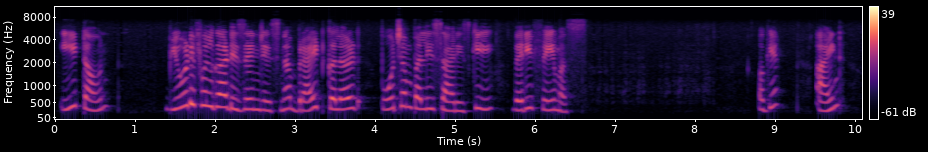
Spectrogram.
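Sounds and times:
stylus scratching while writing: 6.6 - 8.3
woman speaking: 8.8 - 9.9.

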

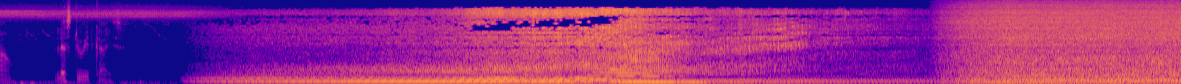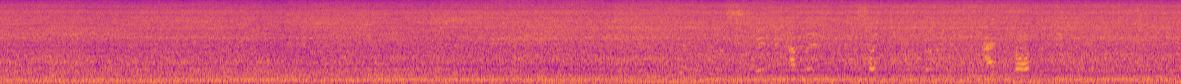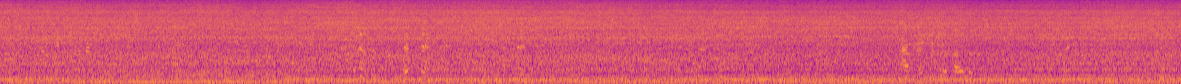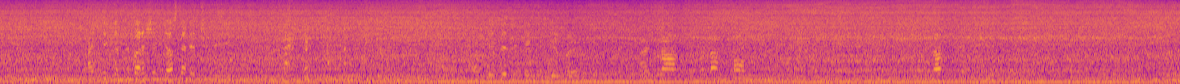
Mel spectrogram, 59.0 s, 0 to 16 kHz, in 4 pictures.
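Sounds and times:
plane cabin engine noise: 0.0 - 59.0
propeller plane taking off: 0.0 - 59.0.

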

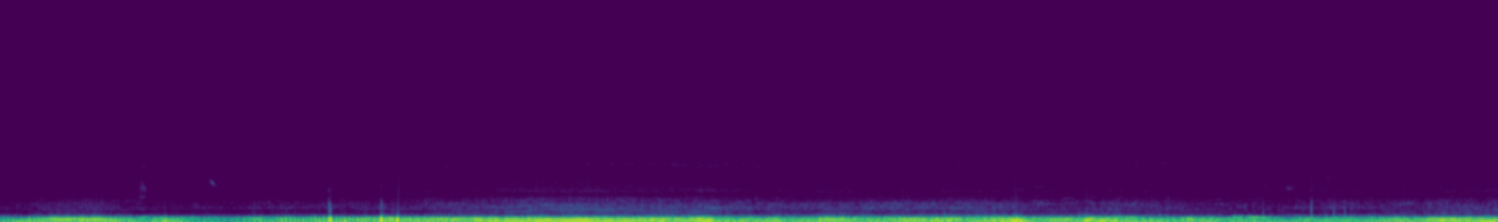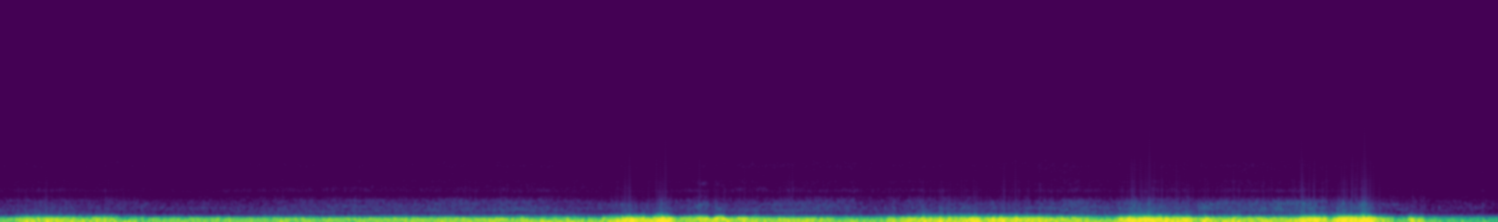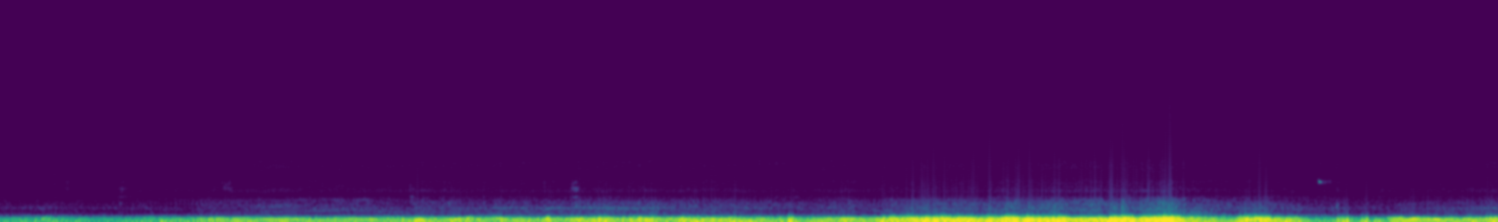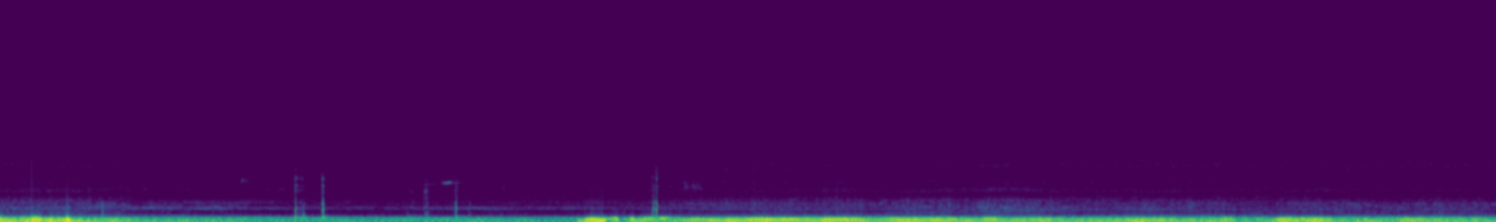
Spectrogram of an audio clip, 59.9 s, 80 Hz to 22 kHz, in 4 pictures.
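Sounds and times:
motorcycle engine rumbling: 0.0 - 59.9
wind buffeting microphone: 6.0 - 18.2, 18.9 - 59.9.

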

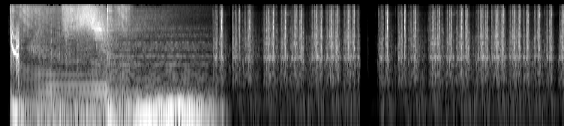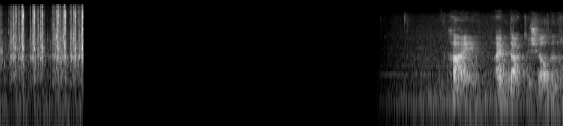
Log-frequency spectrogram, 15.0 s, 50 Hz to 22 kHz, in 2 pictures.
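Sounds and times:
typewriter key clicks: 2.9 - 8.6.

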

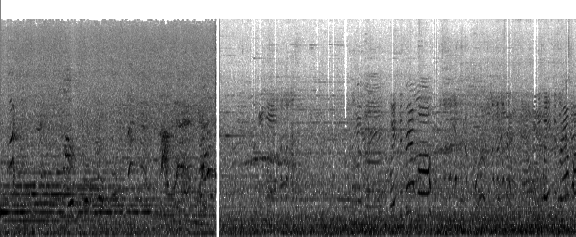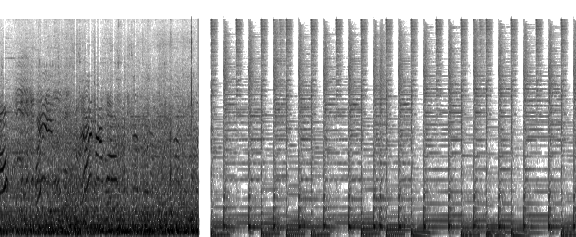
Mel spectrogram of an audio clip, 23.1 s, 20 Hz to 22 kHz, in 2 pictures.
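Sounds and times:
high children's voices: 0.0 - 6.0
crowd chatter: 0.0 - 15.5
kiddie ride low rumble: 0.0 - 15.5.

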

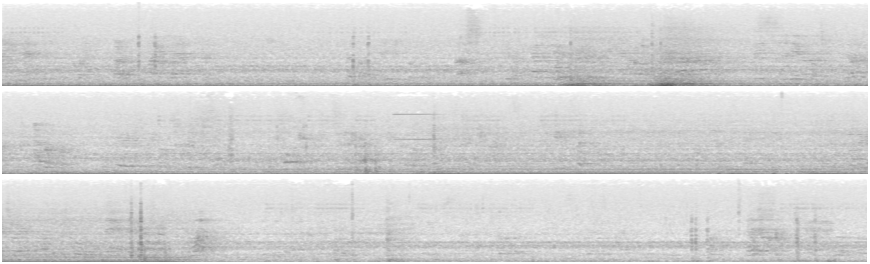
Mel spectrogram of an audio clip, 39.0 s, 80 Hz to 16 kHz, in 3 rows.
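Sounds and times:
car engine idling: 0.0 - 38.9.

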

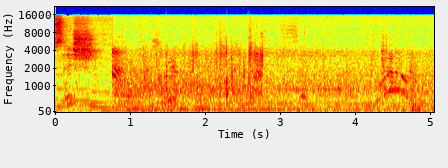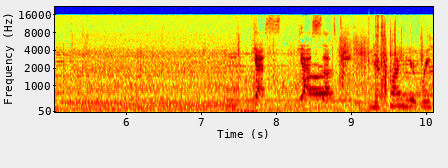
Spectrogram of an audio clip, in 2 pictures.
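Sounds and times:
background music with held notes: 0.0 - 10.0
low rumble: 0.7 - 9.9.

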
